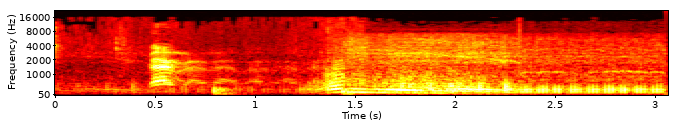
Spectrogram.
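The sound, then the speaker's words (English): A motorcycle engine revs up loudly, its pitch climbing and holding in a sustained roar after a brief voice-like sound at the start. “You got a motorcycle? Sure do.”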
